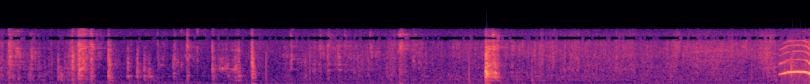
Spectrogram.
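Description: Light clicks, knocks and clatter of hands rummaging through a kitchen cupboard for a can opener, with one sharp, louder knock about six seconds in.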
